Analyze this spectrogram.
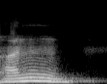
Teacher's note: نون پہ تشدید ہے، غنہ ادا کیا جائے گا، ناک سے بعد نکالیں گے، گلے کے برابر کھینچیں گے.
